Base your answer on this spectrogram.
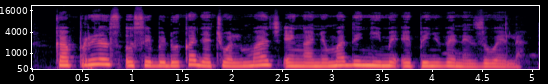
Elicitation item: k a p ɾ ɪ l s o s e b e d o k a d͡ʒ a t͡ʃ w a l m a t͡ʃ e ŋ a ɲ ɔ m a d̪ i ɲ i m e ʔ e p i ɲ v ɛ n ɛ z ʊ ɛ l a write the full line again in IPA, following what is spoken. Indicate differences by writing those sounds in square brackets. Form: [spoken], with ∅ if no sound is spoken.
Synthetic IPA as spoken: k a p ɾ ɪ l s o s e b e d o k a d͡ʒ a t͡ʃ w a l m a t͡ʃ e ŋ a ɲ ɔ m a d̪ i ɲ i m e ʔ e p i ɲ v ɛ n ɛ z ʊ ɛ l a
